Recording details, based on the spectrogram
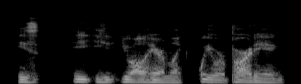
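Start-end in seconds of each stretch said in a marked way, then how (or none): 2.0-2.8 very low, faint voice, faster. Narrator voicing a character sneaking down the hallway, very low, faint tone. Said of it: "a very low, faint tone".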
